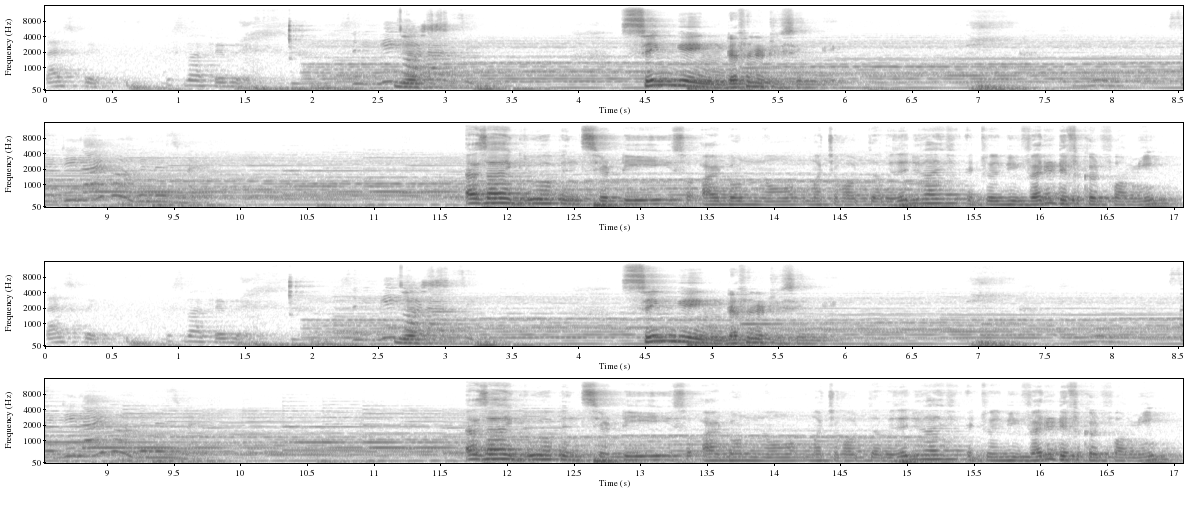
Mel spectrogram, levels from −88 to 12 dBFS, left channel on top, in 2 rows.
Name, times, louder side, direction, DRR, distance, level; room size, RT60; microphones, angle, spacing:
voice 1, 0.0-0.4 0.9-2.0 2.3-3.3 7.3-7.4 7.7-8.1 8.5-9.8, right 1 dB, 5° left, 4 dB, 0.9 m, -42 dB
voice 2, 1.8-2.1 2.6-2.8 4.3-5.9 6.9-7.2 11.7-16.9, left 1 dB, 20° left, 7 dB, 1.3 m, -29 dB
Singing / Musical instrument, 1.9-15.3, equal, 85° left, 3.8 m, -47 dB
sound 1, 2.1-12.5, right 3 dB, 55° right, 1.6 m, -47 dB
13.0 x 8.8 x 10.0 m, 0.93 s
head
